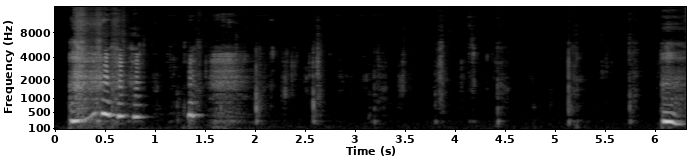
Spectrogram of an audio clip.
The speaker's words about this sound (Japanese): どうしよう。何口食べても美味しい。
